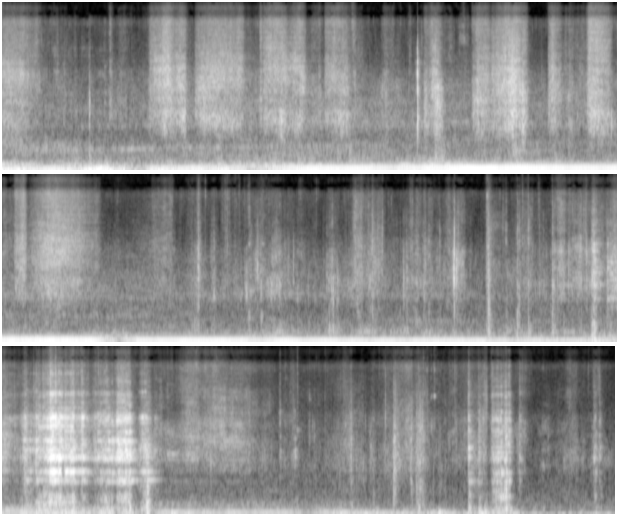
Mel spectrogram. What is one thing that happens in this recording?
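Stones and gravel scrape and clatter under a woman's hands.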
